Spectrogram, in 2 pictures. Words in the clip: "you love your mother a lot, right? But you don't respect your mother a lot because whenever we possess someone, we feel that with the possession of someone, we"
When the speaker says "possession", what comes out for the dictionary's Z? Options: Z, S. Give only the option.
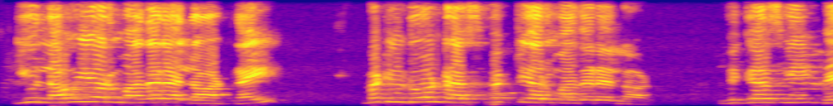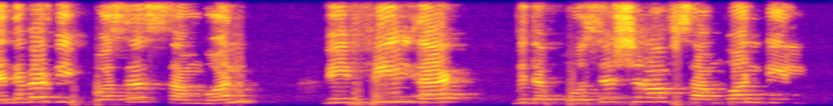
S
